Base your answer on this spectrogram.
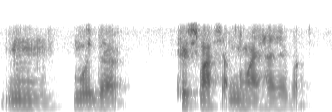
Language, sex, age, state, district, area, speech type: Manipuri, male, 18-30, Manipur, Chandel, rural, conversation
